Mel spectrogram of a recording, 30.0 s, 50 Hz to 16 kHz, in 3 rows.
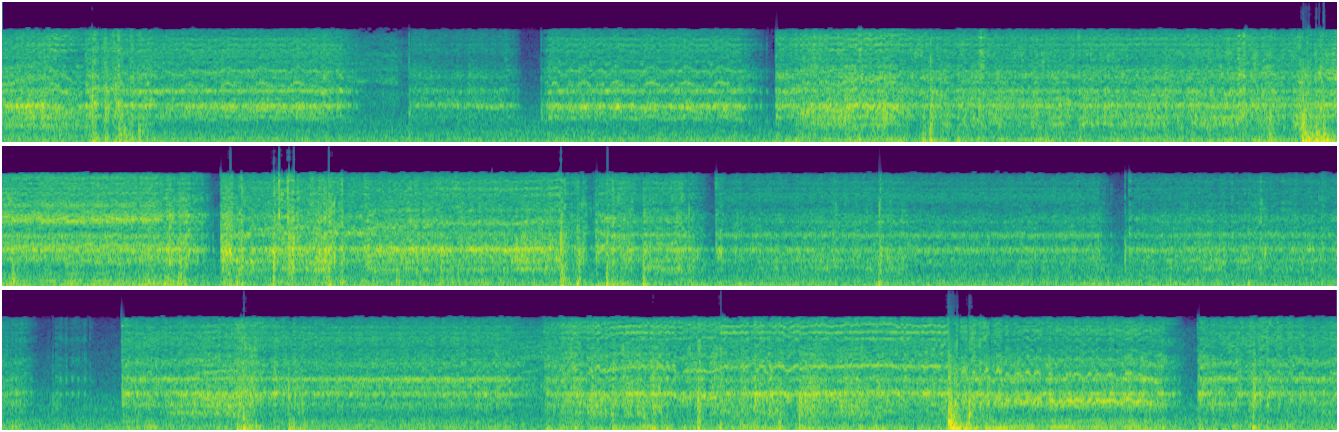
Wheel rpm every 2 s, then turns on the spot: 230, 110, 190, 250, 230, 170, 230, 150, 120, 110, 160, 230, 220, 230, 210.
14-20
